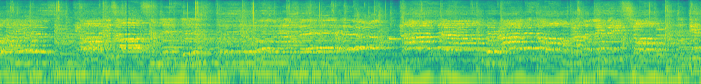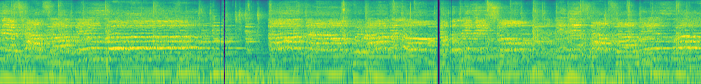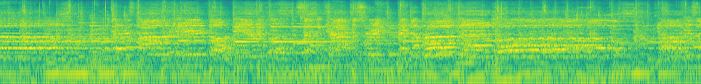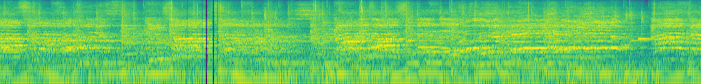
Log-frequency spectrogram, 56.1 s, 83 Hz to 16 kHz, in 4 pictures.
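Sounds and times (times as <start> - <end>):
group singing gospel song: 0.0 - 18.6, 19.3 - 56.0
drums: 0.0 - 56.0
guitar: 0.0 - 56.0
piano: 0.0 - 56.0.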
